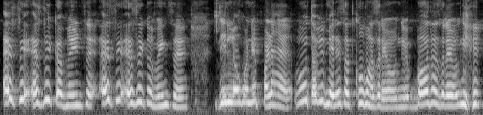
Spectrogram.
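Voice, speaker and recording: High-voiced woman mocking and scolding. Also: expressive, moderate pace, mellow, muffled recording. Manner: scolding, mocking, laughs often. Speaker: channel host. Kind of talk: mocking reaction commentary.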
